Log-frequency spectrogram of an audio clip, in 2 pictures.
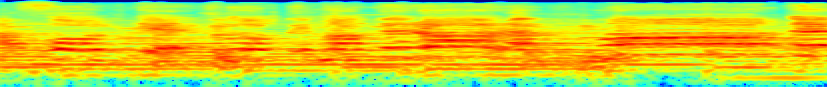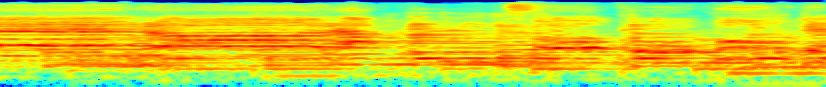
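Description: A school children's choir singing together.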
